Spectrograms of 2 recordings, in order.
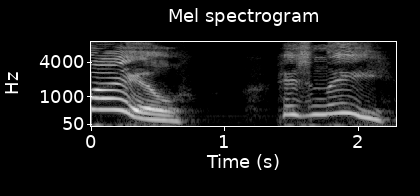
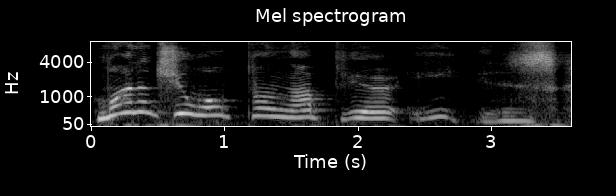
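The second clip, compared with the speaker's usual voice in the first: ordinary delivery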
